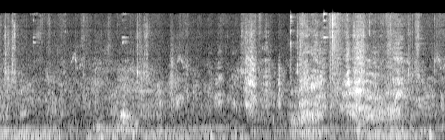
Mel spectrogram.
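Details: Playing Siberian Huskies (Mia, Nola, Bender, Fry and Max) make rough growls and short whining yelps at irregular intervals over a constant low rumble.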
